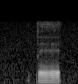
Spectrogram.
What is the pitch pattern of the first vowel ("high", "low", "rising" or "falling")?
low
